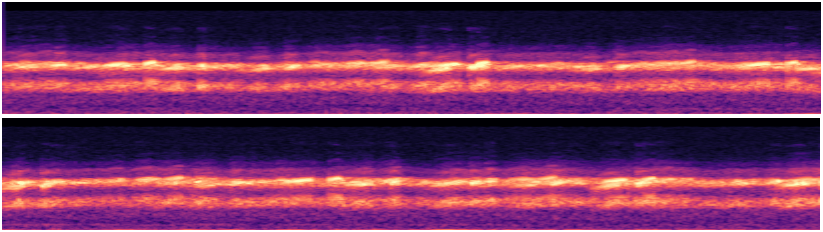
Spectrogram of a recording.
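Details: Frogs fill a spring wetland behind a house with a relentless chorus, recorded live and unlooped: shimmering, densely overlapping trills in two constant bands, with faint surges and no other noises.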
